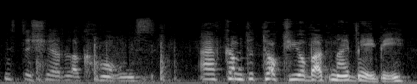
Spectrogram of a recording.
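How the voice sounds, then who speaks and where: A woman's voice: medium pitch, expressive, normal speed, noisy background, close to an everyday voice. An actress in an old radio drama playing an anxious older woman who comes pleading for help. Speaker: visitor.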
